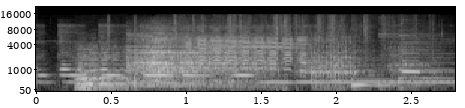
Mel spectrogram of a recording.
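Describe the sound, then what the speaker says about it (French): An animated goat bleats several times in a cartoon forest scene, the calls loud and close over a music-filled background with no talk. "Une chèvre?"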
